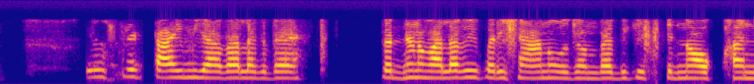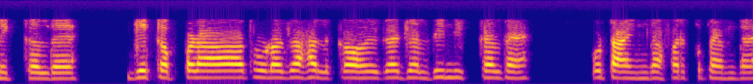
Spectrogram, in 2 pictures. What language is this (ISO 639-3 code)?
pan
